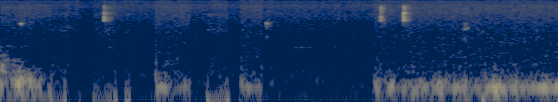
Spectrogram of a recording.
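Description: Near silence: faint room tone with a few small, faint clicks.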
